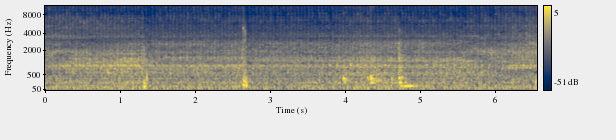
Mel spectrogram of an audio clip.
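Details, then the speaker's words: Mitsubishi Triton GLS with check engine light, recently rebuilt engine at idle: fast even top-end clatter over engine hum, attributed to valves (klep) sounding rough; cause suspected, not confirmed; valve train tappet clatter. "Teman-teman bisa dengar sendiri kondisi engine-nya itu ada noise noise-nya ini noise karena valep ya teman-teman."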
